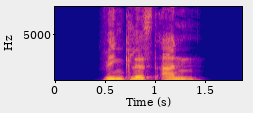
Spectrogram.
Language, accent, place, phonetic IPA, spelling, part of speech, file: German, Germany, Berlin, [ˌvɪŋkləst ˈan], winklest an, verb, De-winklest an.ogg
- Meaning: second-person singular subjunctive I of anwinkeln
